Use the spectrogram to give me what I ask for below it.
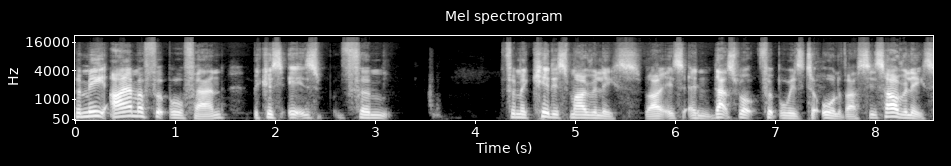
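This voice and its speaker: In a southern English accent, a man speaks in an animated tone with a fairly high pitch and very wide pitch swings, the sound dry and close with no echo in a very clean recording with a silent background. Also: moderate pace. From Manchester, northern England. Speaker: football fan pundit. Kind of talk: casual chat.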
